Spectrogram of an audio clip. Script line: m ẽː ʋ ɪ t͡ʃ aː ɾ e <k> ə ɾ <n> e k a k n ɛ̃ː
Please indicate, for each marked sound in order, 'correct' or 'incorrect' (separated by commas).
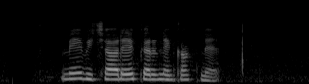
correct, correct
